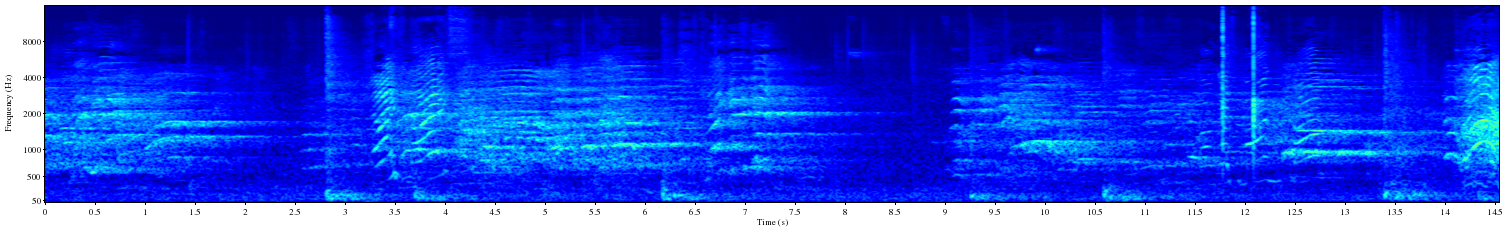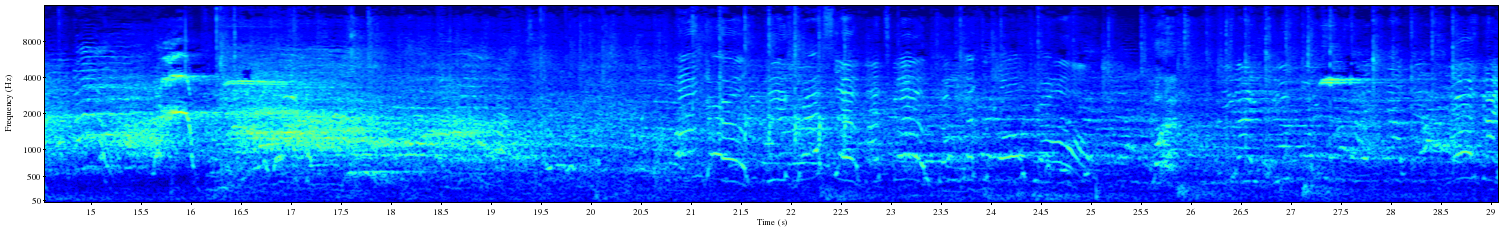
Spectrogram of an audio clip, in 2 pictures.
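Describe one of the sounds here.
Young women shout and call out to each other across the court.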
